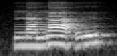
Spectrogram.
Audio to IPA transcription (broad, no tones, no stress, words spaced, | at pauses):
nanaʔʉ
